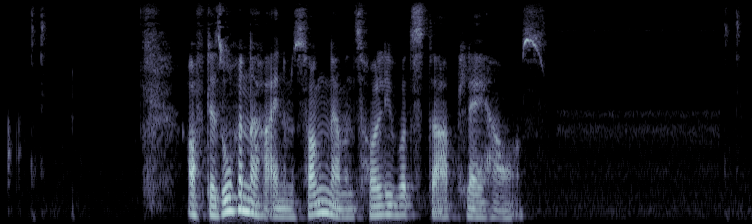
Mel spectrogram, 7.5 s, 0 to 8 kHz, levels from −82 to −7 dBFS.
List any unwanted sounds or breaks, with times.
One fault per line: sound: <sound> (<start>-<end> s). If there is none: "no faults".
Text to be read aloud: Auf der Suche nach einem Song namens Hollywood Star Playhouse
no faults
